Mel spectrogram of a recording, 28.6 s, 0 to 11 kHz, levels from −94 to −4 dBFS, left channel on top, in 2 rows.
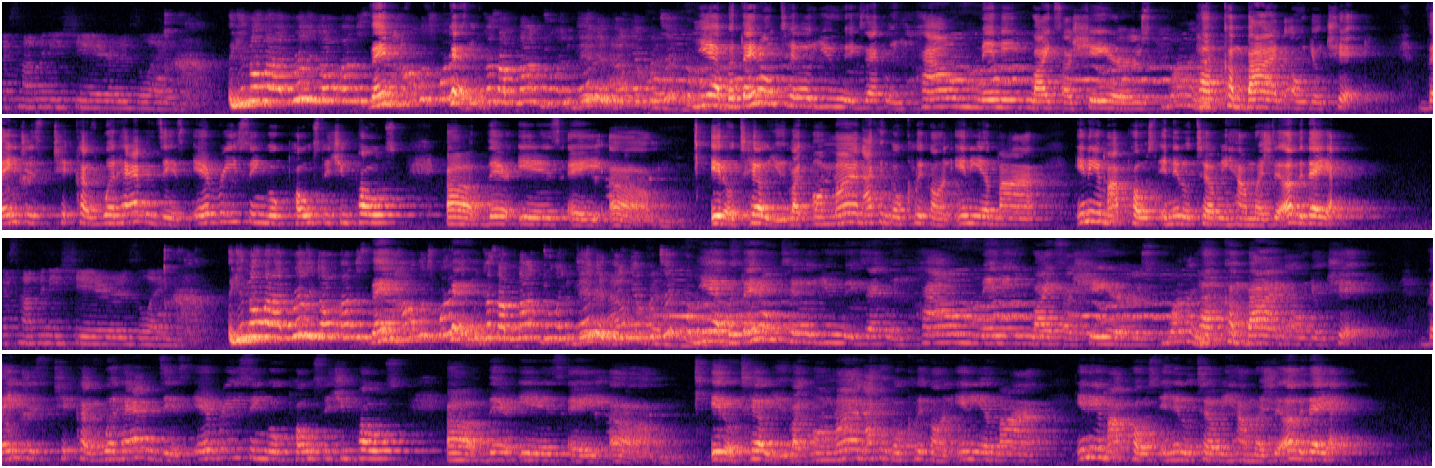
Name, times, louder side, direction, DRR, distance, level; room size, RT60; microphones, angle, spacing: voice 1, 0.0-1.8 5.6-6.9, right 1 dB, 35° right, 1 dB, 0.6 m, -40 dB
voice 2, 2.3-7.1 11.6-12.0, right 1 dB, 75° right, 1 dB, 0.7 m, -26 dB
sound 1, 6.4-8.1 9.2-12.6, right 1 dB, 5° right, 1.0 m, -39 dB
voice 3, 6.9-11.5 11.9-13.5 14.2-18.2 18.5-21.0 21.4-24.6 25.1-27.6, left 5 dB, 75° left, 7 dB, 0.4 m, -28 dB
4.5 x 2.3 x 3.7 m, 1.0 s
head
